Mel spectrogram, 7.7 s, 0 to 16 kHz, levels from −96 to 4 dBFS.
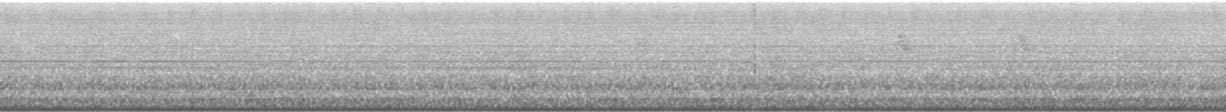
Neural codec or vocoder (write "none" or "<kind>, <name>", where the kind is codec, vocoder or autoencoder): none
